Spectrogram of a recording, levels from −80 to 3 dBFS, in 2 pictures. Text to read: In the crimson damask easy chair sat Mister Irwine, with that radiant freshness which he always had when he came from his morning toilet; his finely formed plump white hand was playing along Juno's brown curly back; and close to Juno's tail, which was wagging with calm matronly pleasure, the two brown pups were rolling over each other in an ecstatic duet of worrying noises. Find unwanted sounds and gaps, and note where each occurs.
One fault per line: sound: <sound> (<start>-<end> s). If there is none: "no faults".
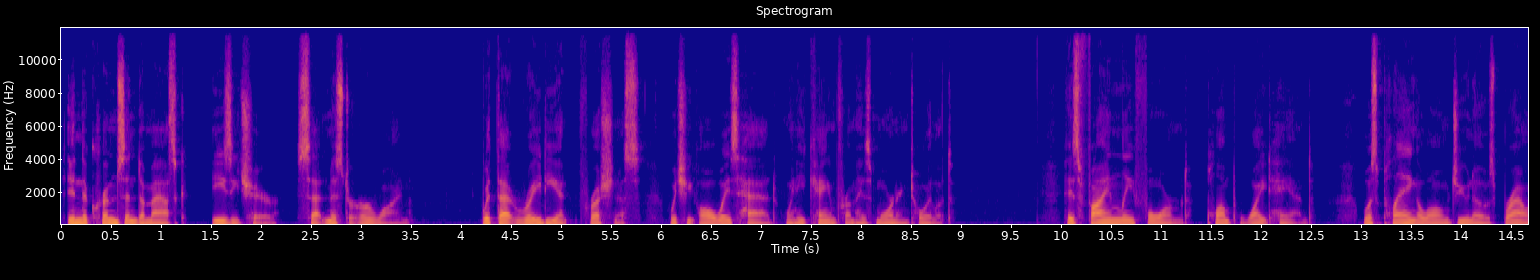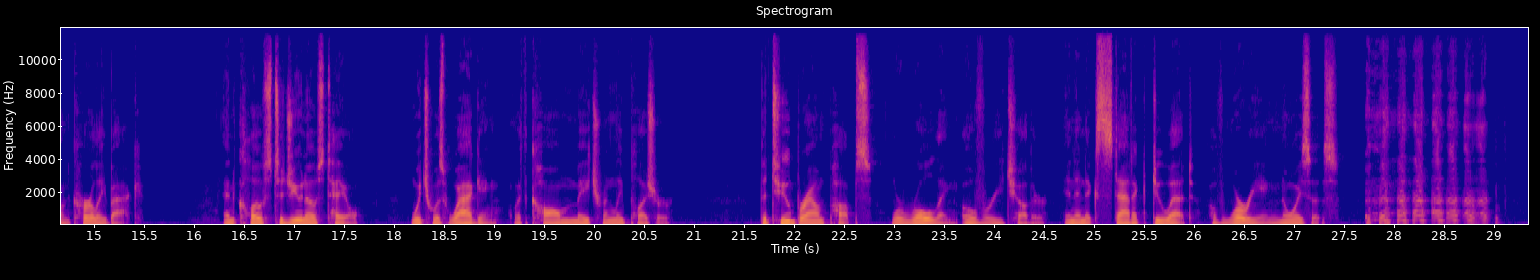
sound: laugh (27.7-29.1 s)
